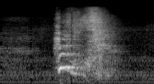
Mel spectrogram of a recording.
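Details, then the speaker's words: A single loud, explosive sneeze with a brief voiced onset and a hissing release. The person says they always sneeze when they bring the camera close. An ordinary sneeze from a compilation of sneezes. "oh no I always sneeze when I throw the camera close"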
